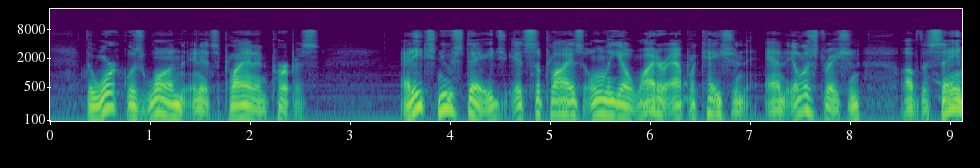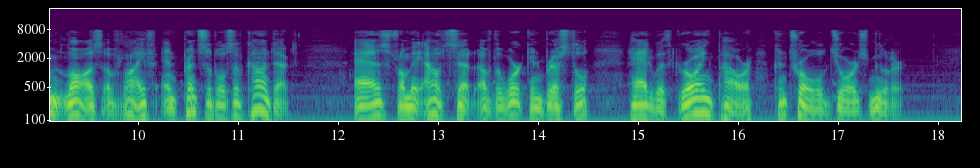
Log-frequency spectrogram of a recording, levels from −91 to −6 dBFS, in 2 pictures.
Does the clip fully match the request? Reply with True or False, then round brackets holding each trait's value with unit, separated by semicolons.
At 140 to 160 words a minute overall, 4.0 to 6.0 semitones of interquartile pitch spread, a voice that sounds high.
False (155 wpm; 4.8 semitones; 100 Hz)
